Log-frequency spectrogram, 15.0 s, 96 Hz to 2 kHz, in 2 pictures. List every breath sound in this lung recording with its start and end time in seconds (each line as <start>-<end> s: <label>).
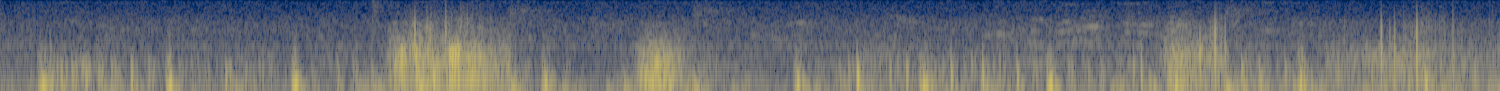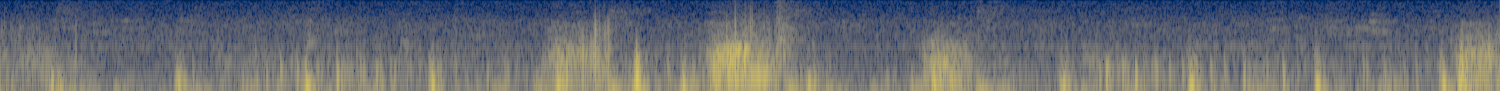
1.86-2.67 s: inhalation
1.86-2.67 s: crackles
3.07-3.50 s: exhalation
3.07-3.50 s: crackles
5.77-6.20 s: inhalation
5.77-6.20 s: crackles
6.86-7.87 s: exhalation
6.86-7.87 s: crackles
10.24-10.76 s: inhalation
10.24-10.76 s: crackles
11.01-11.53 s: exhalation
11.01-11.53 s: crackles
